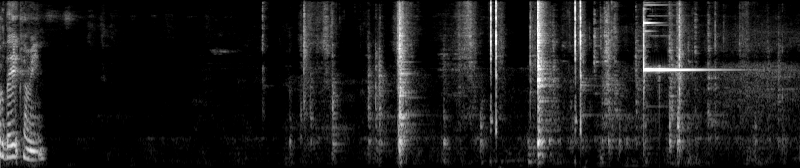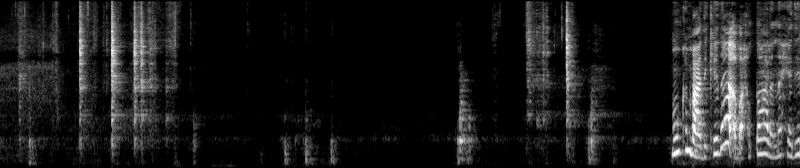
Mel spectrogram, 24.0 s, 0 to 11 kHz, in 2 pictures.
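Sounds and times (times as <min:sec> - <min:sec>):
air fryer basket clinks: 0:09.7 - 0:10.8
air fryer ding: 0:09.7 - 0:11.1.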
